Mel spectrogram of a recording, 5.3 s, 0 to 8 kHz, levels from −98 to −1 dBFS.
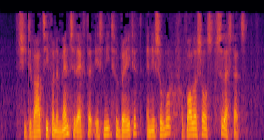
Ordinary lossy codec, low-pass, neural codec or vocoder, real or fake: MP3, 24 kbps; 7.2 kHz; codec, 16 kHz, 0.2 kbps, FocalCodec; fake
